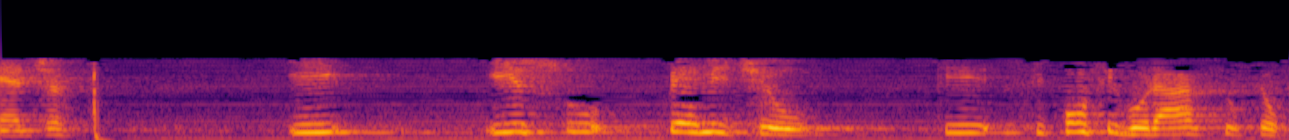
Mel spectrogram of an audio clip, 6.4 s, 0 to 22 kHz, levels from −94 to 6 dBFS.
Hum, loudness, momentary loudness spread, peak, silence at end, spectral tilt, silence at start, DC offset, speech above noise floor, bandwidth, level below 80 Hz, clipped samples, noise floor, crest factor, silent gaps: none; -19 LUFS; 16 LU; -4 dBFS; 0 s; -10 dB/octave; 0 s; under 0.1%; 25 dB; 4 kHz; -46 dBFS; under 0.1%; -43 dBFS; 14 dB; none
